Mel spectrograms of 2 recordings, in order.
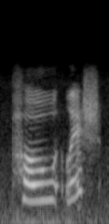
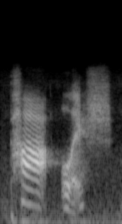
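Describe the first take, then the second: First: The first vowel is a long 'oh' sound. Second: The first vowel is an open 'ah' sound.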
